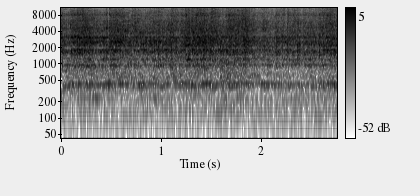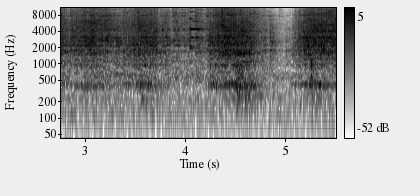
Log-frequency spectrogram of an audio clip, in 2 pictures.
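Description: Rapid ratcheting mechanical rasp from hand work on a change-ringing bell's metal fittings. It runs on, dips briefly near the end, then starts again.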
